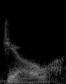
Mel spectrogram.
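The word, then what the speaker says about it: 酒: the word for liquor they're both pronounced joe in the third tone it's a perfect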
